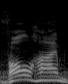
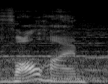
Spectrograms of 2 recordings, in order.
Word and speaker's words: Valheim: Here's a look at Volheim 1.0. Oh, wow. The biggest surprise is that it's pronounced Valheim.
